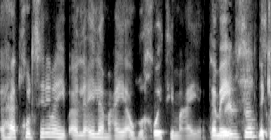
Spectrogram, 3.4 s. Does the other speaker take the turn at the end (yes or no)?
no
